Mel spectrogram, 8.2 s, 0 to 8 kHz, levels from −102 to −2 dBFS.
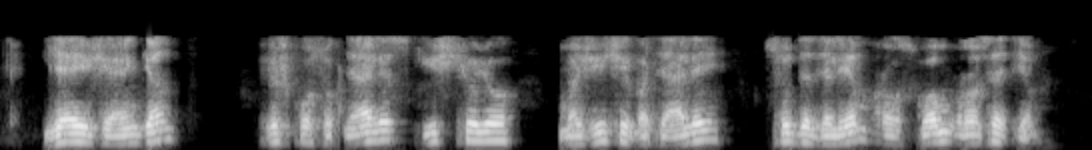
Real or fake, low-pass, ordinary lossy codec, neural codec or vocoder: real; 7.2 kHz; AAC, 16 kbps; none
